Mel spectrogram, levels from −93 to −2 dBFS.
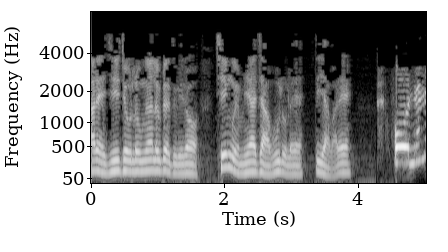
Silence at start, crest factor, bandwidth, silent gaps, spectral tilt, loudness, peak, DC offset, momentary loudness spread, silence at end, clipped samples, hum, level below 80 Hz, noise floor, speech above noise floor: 0 s; 18 dB; 5.8 kHz; none; -12 dB/octave; -20 LUFS; -2 dBFS; under 0.1%; 12 LU; 0 s; under 0.1%; none; -54 dBFS; -40 dBFS; 21 dB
